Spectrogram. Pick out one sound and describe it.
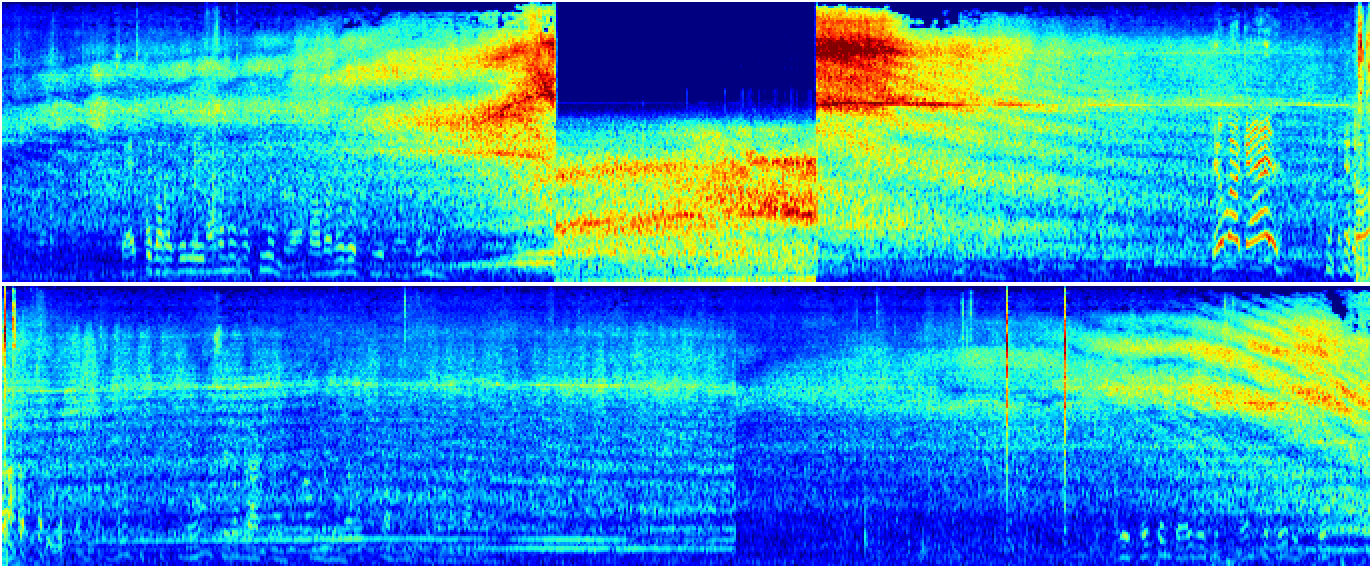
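A model jet's turbine engine whines loudly as the jet roars past and fades into the distance.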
